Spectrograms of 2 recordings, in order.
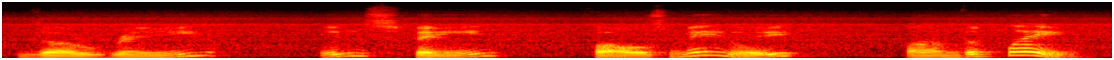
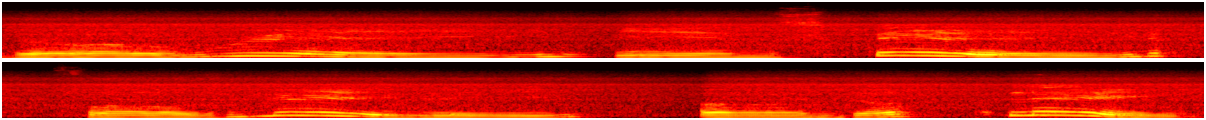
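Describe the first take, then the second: First: It is said at normal speed. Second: It is said slowly, syllable by syllable.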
